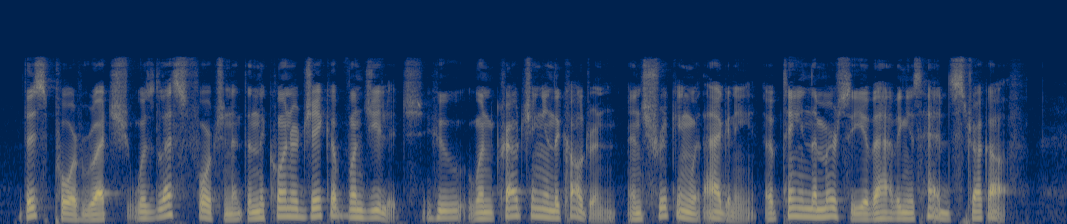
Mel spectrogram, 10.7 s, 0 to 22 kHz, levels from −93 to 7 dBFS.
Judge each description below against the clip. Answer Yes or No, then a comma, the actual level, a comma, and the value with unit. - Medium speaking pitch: No, low, 115 Hz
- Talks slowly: No, average, 175 wpm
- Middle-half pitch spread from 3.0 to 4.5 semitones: No, wide, 5.5 semitones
